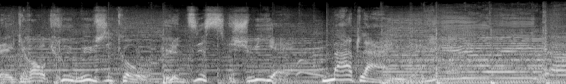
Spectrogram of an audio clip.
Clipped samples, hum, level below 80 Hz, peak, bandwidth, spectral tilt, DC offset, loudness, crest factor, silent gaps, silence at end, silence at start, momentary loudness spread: under 0.1%; none; -24 dBFS; 0 dBFS; 19 kHz; -4 dB/octave; under 0.1%; -11 LUFS; 10 dB; none; 0 s; 0 s; 4 LU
